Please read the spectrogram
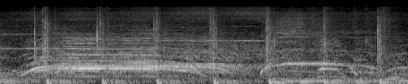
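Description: Live synth-pop band playing a steady electronic beat, with three long held sung notes over it and crowd cheering.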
